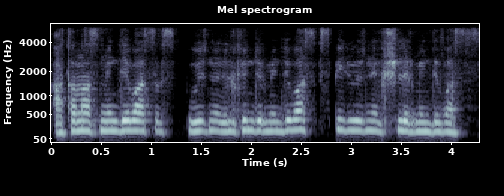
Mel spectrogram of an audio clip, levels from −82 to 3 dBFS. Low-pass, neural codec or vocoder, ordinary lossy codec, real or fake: 5.4 kHz; none; AAC, 32 kbps; real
